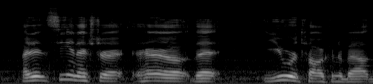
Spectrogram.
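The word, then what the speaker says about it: Herro: Hero. His last name's Hero.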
